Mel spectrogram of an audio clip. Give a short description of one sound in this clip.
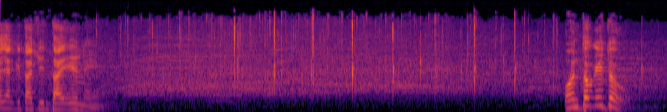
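A large crowd cheers and claps.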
